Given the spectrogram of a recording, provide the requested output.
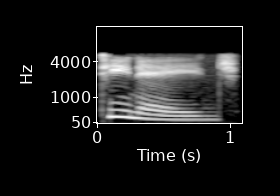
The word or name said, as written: teenage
